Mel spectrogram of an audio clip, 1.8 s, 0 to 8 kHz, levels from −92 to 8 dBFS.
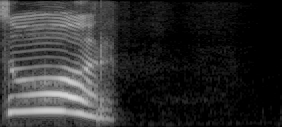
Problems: background sounds at intervals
